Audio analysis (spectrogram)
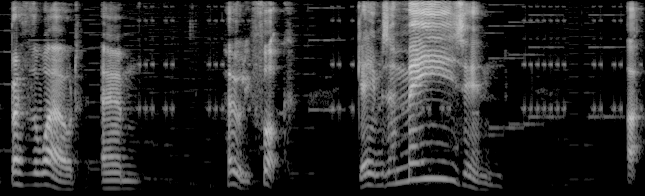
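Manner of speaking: normal talking voice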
